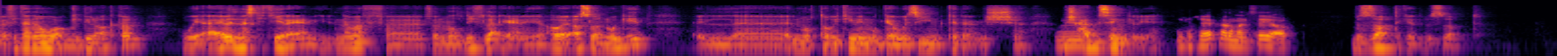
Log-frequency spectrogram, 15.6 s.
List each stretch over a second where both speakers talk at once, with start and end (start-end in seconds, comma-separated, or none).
none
